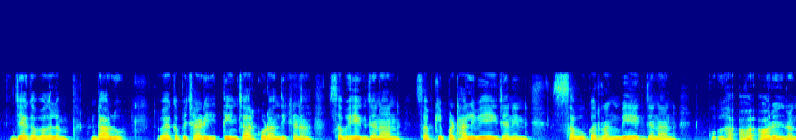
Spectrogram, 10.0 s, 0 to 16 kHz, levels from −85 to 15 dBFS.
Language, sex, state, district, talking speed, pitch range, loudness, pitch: Hindi, male, Uttarakhand, Tehri Garhwal, 180 wpm, 115-125 Hz, -21 LUFS, 120 Hz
